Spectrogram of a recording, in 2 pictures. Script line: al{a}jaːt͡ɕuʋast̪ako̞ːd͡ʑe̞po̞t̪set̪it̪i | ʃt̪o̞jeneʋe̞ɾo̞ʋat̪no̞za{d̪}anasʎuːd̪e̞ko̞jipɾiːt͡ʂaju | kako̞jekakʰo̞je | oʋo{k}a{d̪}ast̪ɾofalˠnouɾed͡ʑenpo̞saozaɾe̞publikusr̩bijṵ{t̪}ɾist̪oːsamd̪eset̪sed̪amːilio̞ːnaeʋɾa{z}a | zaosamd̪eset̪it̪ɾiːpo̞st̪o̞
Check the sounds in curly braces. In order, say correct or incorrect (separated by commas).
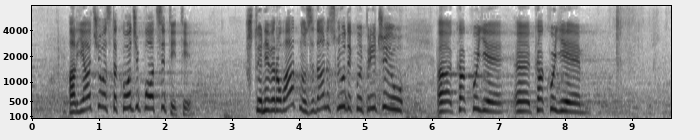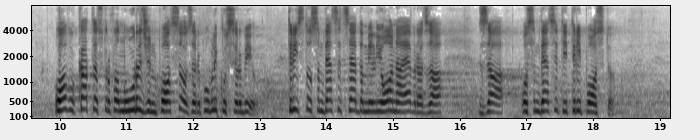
incorrect, correct, correct, incorrect, correct, correct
